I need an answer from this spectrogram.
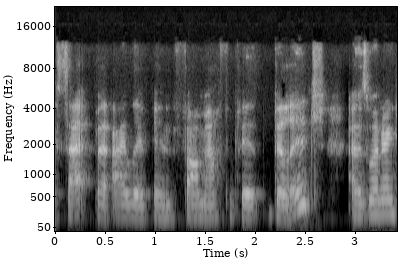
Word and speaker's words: Falmouth: distinct identity of west foul mouth um i never looked at the other parts of foul mouse that way i'm not sure if i'm pronouncing that correctly but yeah they say falmouth we see yourself yeah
